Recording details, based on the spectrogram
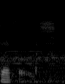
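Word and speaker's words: Etheirys: Because yes, it turns out you were right, it is pronounced Etheris.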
